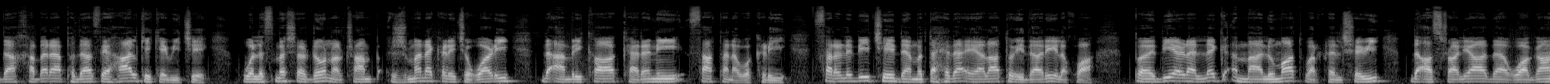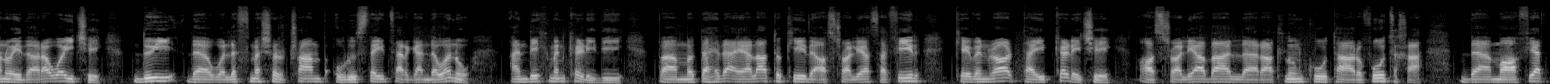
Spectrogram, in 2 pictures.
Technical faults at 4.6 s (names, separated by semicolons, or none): Wi-Fi interference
